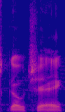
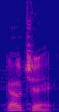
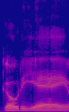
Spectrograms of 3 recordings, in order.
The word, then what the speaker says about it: Gautier: done their homework if they pronounce goche goje there's a strike they haven't done their homework if they'll say godier or some other weird pronunciation g-a-u-t-i-e-r go-che big leads for both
